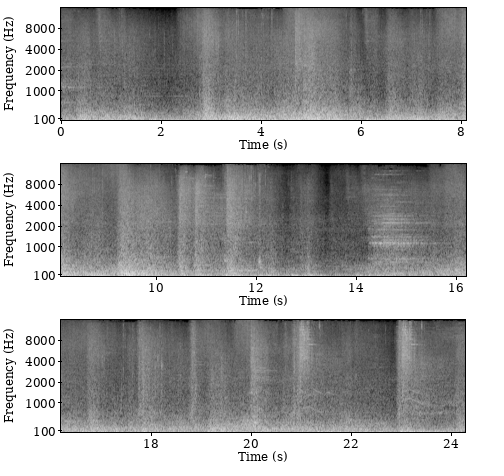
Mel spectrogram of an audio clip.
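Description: Blades clash and strike with sharp hits.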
